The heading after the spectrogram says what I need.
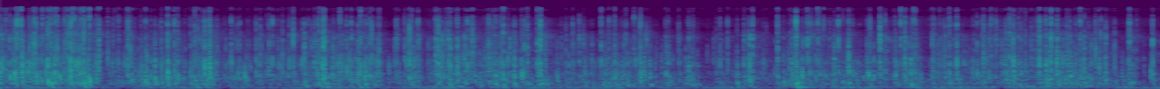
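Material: Plastic.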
